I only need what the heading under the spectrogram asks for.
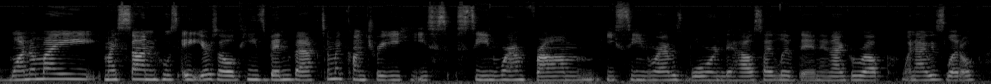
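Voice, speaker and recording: A woman with a Spanish accent at medium pitch, moderate in pace, with hardly any pauses and monotone, flat intonation. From Guatemala. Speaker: public speaking student. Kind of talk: class speech. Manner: hesitant, many ums.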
